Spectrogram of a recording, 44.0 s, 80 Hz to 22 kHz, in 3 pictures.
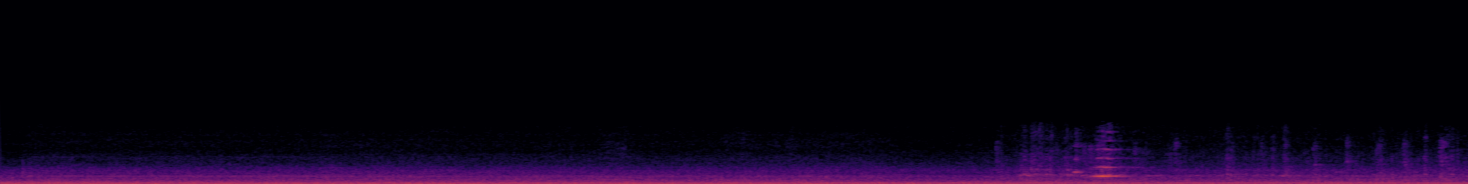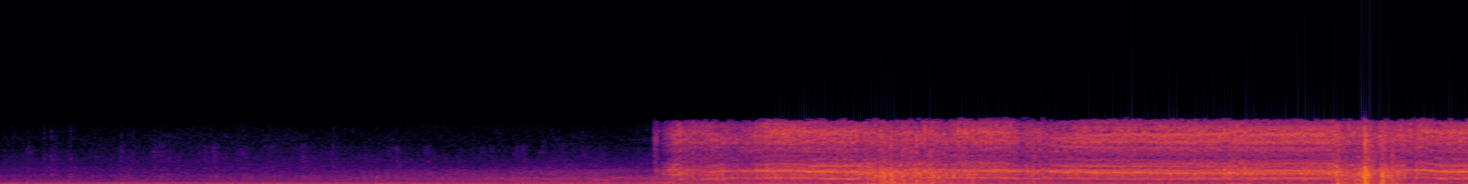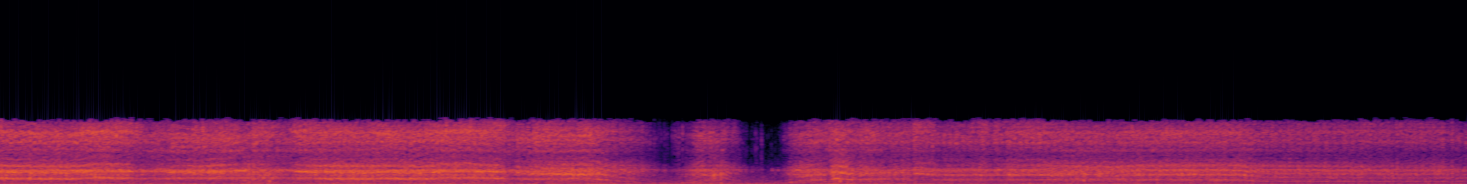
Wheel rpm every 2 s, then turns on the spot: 0, 0, 0, 0, 0, 0, 0, 0, 0, 0, 60, 210, 220, 210, 220, 220, 220, 160, 70, 170, 160, 120.
none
